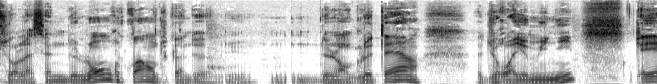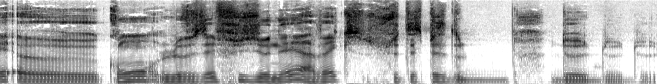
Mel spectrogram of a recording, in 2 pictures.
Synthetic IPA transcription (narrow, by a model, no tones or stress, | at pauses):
syʁla̰sɛnd̪əlɔ̃d̪ʁkwaɑ̃t̪u̥kad̪ə̰d̪əlɑ̃ɡlət̪ɛːʁd̪yʁwajomynieøkʰɔ̃ləfəzɛfyzjɔneavɛksɛt̪ɛspɛsd̪əd̪əd̪əd̪ə̰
